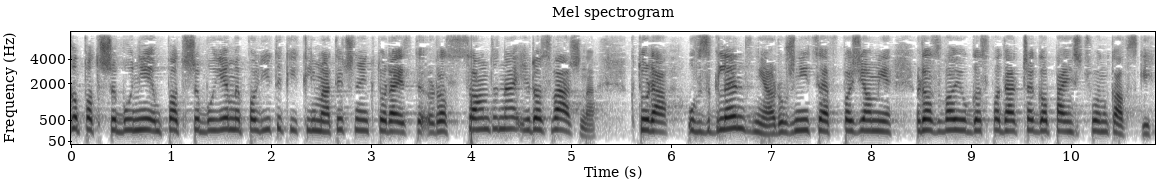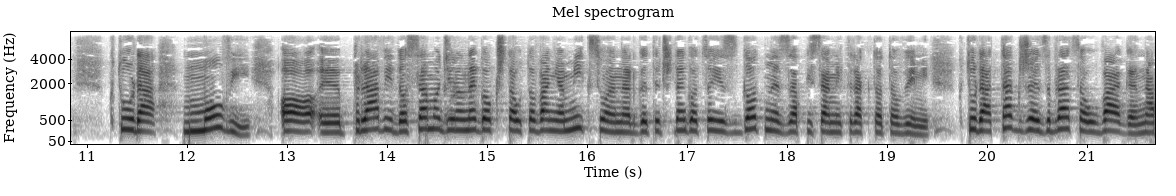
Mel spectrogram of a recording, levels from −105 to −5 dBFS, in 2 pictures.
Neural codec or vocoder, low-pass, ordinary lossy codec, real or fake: none; 7.2 kHz; none; real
